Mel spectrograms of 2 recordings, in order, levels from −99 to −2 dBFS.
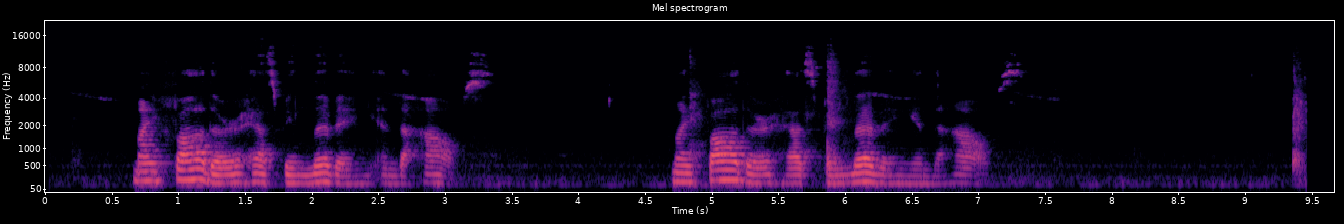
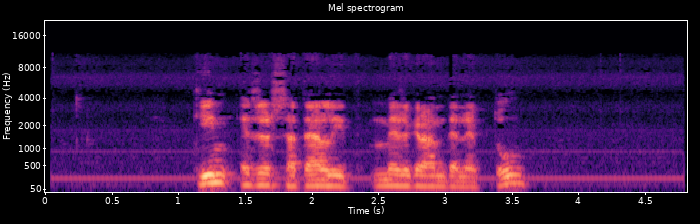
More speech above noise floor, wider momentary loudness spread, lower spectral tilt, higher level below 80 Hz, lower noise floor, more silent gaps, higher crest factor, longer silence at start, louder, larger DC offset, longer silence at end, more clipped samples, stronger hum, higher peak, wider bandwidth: first, 39 dB vs 30 dB; first, 17 LU vs 9 LU; about the same, -6 dB/octave vs -7 dB/octave; second, under -90 dBFS vs -50 dBFS; first, -83 dBFS vs -53 dBFS; neither; about the same, 20 dB vs 20 dB; second, 0.65 s vs 1.15 s; second, -44 LUFS vs -24 LUFS; neither; second, 0.2 s vs 1.25 s; neither; neither; second, -26 dBFS vs -6 dBFS; first, 13 kHz vs 11 kHz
